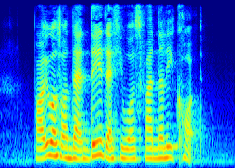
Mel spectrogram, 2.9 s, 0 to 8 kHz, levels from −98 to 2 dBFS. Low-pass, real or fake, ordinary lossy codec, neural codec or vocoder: 7.2 kHz; fake; none; codec, 16 kHz, 2 kbps, X-Codec, WavLM features, trained on Multilingual LibriSpeech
